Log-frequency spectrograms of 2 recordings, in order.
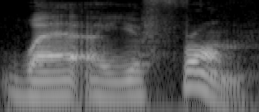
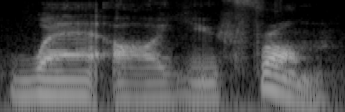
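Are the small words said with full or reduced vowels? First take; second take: reduced; full. First: The small words are reduced to weak forms. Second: The small words keep their full vowels.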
